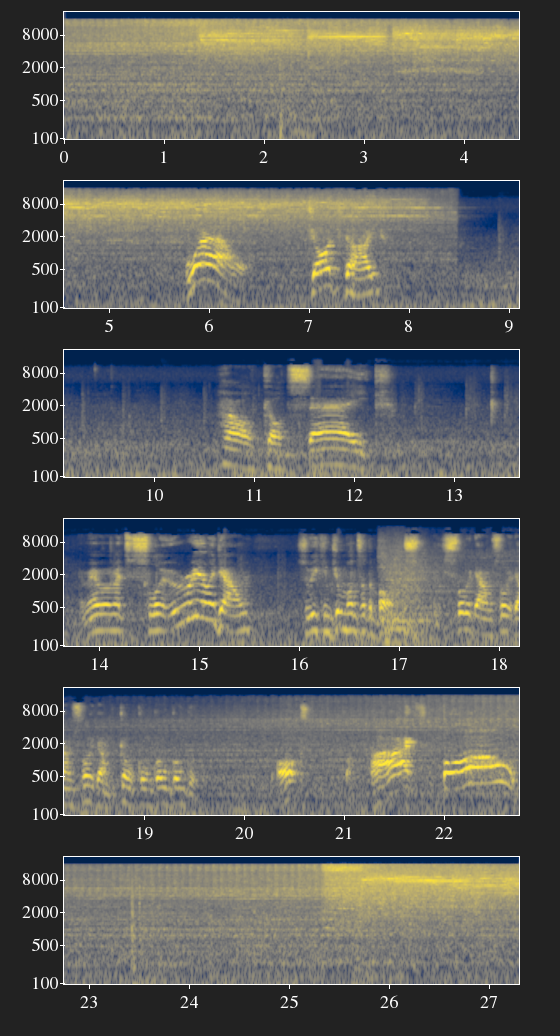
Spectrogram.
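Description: A spinning saw blade grinds with a harsh hiss.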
